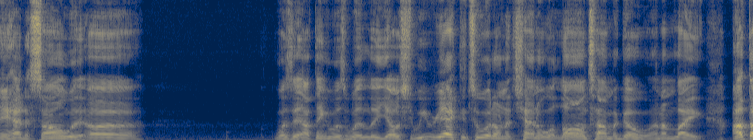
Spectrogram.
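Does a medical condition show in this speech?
No.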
